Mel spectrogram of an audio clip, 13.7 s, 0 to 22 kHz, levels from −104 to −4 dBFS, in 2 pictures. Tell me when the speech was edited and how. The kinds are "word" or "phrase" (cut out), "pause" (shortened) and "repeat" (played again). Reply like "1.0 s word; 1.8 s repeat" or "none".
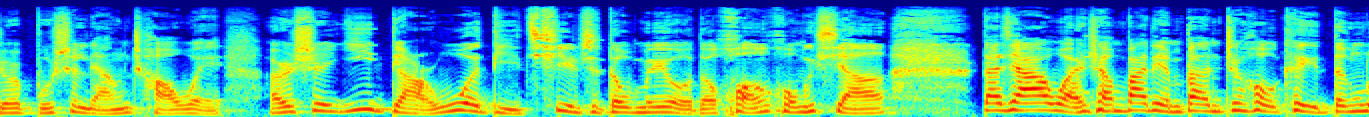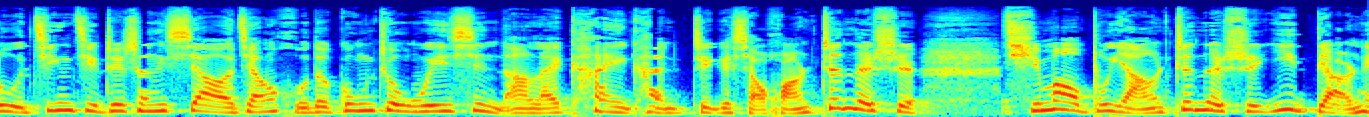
11.9 s word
